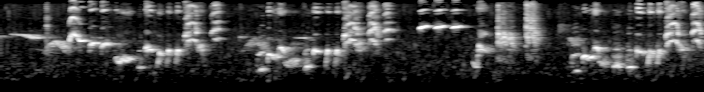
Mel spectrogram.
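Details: Murai batu, the white-rumped shama, singing in a training and lure recording with natural sounds: a loud, varied, jumbled song of sharp clicks, rich warbles and high squeaky notes, in dense phrases broken by brief pauses.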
